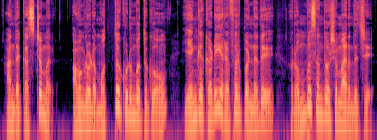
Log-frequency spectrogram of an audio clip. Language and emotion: Tamil, happy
